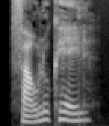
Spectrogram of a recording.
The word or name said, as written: faglokale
